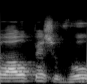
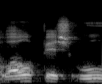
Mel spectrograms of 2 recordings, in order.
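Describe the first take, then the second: First: ওয়াও পেশ ভু with a v sound; ভু said with lip and teeth; wrong pronunciation. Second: ওয়াও পেশ উ with a round-lipped w; উ said with rounded lips, no v; correct pronunciation. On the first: (ভুল উচ্চারণে ভু) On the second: (শুদ্ধ উচ্চারণে উ) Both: Shown as a demonstration. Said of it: "ভু বললে হবে না".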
